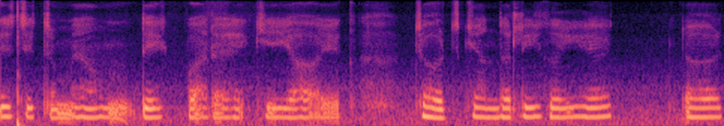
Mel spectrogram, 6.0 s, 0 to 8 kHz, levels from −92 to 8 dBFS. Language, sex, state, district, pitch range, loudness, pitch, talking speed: Hindi, female, Bihar, Saran, 215-225 Hz, -15 LUFS, 220 Hz, 190 wpm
